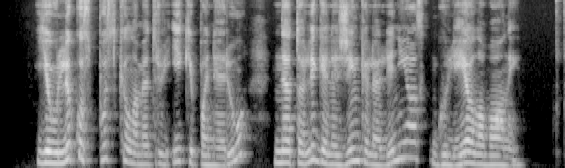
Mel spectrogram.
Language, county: Lithuanian, Kaunas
